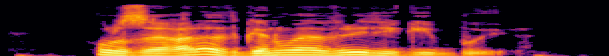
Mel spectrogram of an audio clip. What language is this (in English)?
Kabyle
